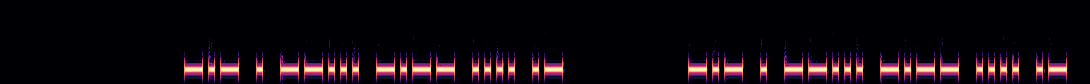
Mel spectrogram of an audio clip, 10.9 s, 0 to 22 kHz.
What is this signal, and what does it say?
Morse code, heard as a keyed tone, about 20 wpm, 700 Hz. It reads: KE7YHA KE7YHA
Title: USA Call Signs - 6 Characters - Repeated 3x - 20wpm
